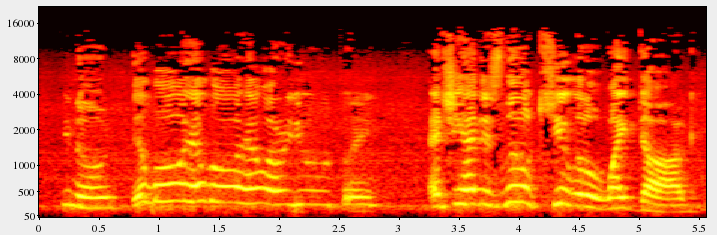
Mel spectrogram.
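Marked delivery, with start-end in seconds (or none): 0.8-2.8 put-on woman's pitched-up Russian accent. Retelling a lady in the neighborhood greeting the speaker, in a Russian accent. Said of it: "Russian accent".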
